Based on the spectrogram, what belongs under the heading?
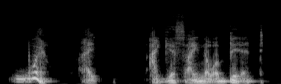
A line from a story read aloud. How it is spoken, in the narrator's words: she stammered in surprise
